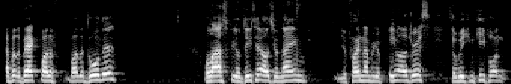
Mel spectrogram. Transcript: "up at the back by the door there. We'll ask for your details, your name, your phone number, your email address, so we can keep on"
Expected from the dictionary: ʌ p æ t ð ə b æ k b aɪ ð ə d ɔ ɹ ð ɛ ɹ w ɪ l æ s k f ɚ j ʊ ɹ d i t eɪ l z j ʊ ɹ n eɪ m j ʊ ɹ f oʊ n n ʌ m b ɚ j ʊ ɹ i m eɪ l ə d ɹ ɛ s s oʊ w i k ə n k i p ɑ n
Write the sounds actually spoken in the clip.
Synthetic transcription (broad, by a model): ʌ p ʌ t ð ə b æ k b aɪ ð ə d ɔ ɹ ð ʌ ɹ w ɪ l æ s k f ɚ j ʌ ɹ d i t eɪ l z j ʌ ɹ n eɪ m j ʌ ɹ f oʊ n n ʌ m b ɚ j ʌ i m eɪ l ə d ɹ ɛ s s oʊ w i k ə n k i p n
